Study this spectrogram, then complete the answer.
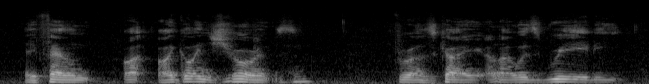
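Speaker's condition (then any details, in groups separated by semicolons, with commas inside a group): Traumatic brain injury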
